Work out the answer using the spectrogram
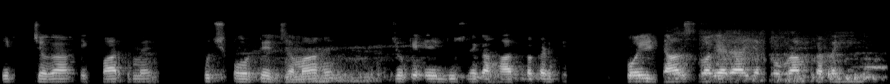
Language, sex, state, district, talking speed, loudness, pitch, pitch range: Hindi, male, Uttar Pradesh, Jyotiba Phule Nagar, 170 wpm, -22 LUFS, 135 Hz, 130-140 Hz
